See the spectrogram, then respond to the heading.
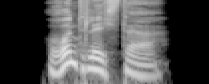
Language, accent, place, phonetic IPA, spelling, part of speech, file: German, Germany, Berlin, [ˈʁʊntlɪçstɐ], rundlichster, adjective, De-rundlichster.ogg
- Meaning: inflection of rundlich: 1. strong/mixed nominative masculine singular superlative degree 2. strong genitive/dative feminine singular superlative degree 3. strong genitive plural superlative degree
